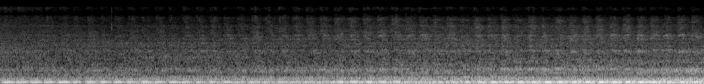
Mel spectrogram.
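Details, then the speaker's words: 1986 Chevy K10 Silverado with a GM Goodwrench crate 350 V8, heard from outside the truck: deep, loud burble with a steady lumpy beat that swells with throttle, strong and even through a free-flowing exhaust. Normal running. "let's hop out and give a listen to this awesome sounded engine [Music] what a great sounding great running truck"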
